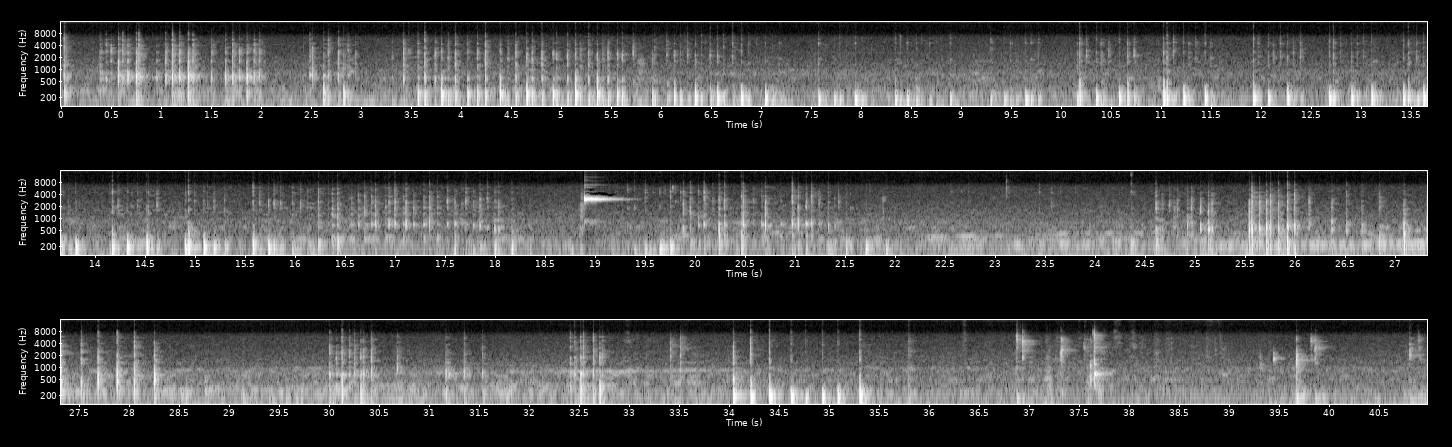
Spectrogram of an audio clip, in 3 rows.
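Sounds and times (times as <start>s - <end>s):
fingers tapping on objects: 0.0s - 18.3s, 18.9s - 22.0s, 24.4s - 28.6s, 30.0s - 31.7s, 32.3s - 35.5s
sharp ringing clink: 18.9s - 19.4s.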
